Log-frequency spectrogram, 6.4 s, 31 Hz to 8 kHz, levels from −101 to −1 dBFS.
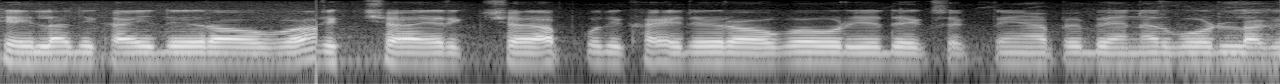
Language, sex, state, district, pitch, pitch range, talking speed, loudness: Hindi, male, Bihar, Purnia, 125 Hz, 120-125 Hz, 185 wpm, -18 LUFS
